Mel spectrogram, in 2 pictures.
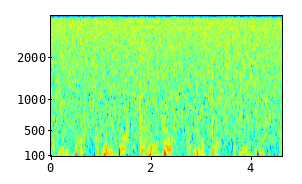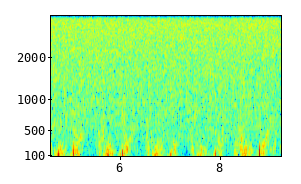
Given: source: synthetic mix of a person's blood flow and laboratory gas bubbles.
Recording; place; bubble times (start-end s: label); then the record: Doppler ultrasound of blood flow; precordium
8.28-8.49 s: bubbles
8.99-9.12 s: bubbles
From the record:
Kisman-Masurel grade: 121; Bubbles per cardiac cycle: 1 to 2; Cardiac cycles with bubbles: 10 to 50%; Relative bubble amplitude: barely perceptible (0.100 to 0.250); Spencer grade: 2 (many but less than half of the cardiac periods contain bubble signals, singularly or in groups); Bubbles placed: anywhere in the cardiac cycle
